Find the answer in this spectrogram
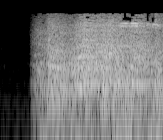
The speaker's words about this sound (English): Bearcat fans continuing to make noise, including the Teaks, behind the basket to our right at the north side of Bearcat Arena. As they've been having some fun since the very start of the women's game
